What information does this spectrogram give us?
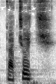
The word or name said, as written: cachuch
